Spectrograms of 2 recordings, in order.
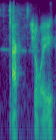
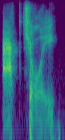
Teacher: What you don't hear is a T sound at all. So actually, this is a U.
